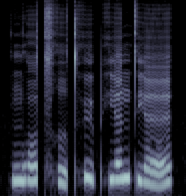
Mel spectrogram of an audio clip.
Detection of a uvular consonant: absent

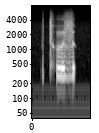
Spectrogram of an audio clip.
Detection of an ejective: absent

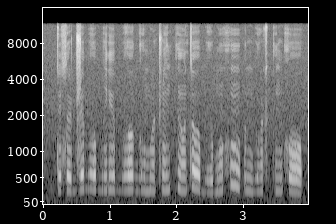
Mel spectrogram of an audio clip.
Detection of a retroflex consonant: present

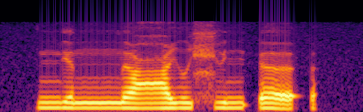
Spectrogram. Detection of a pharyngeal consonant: present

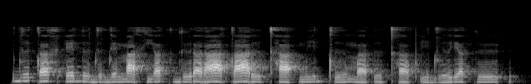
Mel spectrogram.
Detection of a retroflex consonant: absent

